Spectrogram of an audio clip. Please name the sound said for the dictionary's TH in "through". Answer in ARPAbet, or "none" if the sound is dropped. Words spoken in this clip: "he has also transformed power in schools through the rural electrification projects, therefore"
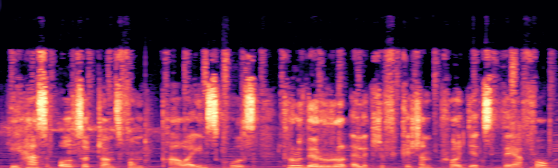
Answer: TH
